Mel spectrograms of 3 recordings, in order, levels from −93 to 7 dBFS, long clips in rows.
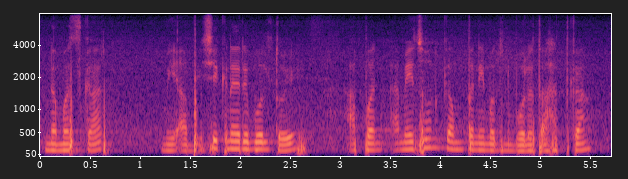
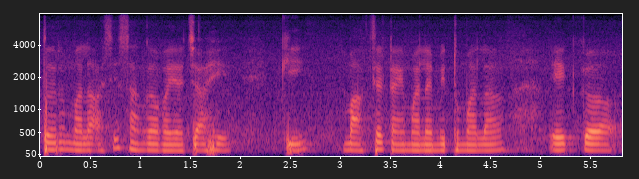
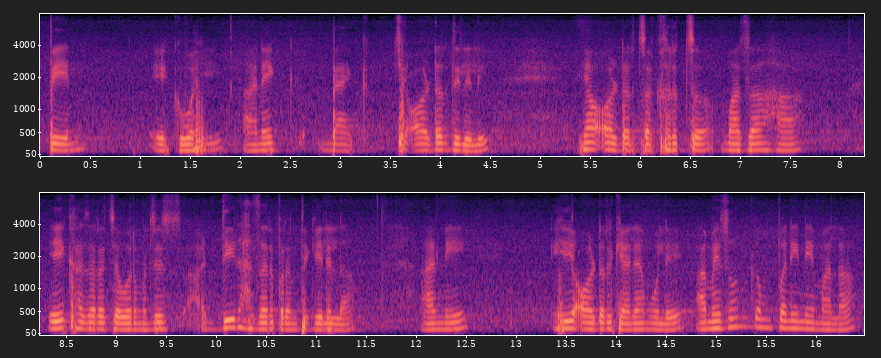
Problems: constant background noise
